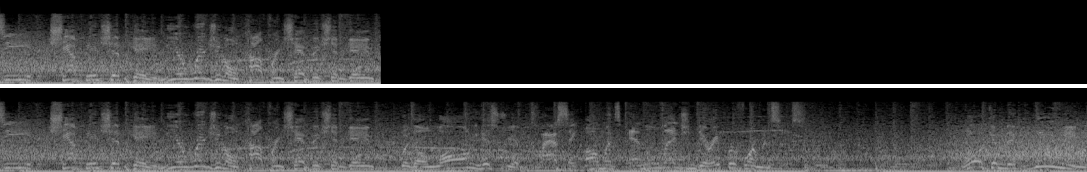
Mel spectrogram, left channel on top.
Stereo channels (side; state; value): left; drops out; at 3.9 s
